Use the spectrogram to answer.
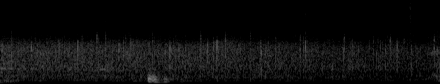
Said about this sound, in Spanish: Un aplauso a Jesús.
